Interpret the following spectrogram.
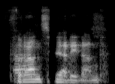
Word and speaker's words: Franz Ferdinand: Franz Ferdinand. Sure. So that's how you pronounce it.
